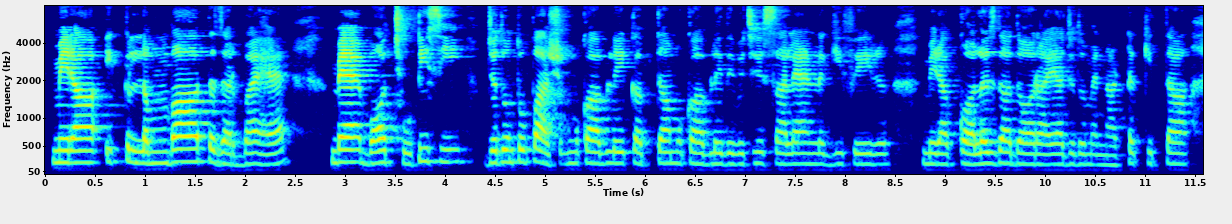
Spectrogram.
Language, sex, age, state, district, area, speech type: Punjabi, female, 45-60, Punjab, Mansa, urban, spontaneous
